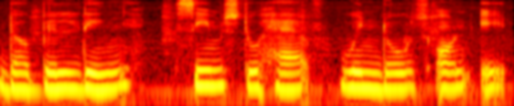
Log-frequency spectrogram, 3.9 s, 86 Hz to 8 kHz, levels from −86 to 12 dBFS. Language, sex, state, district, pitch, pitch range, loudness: English, female, Assam, Kamrup Metropolitan, 180 Hz, 175-185 Hz, -14 LUFS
